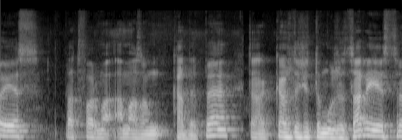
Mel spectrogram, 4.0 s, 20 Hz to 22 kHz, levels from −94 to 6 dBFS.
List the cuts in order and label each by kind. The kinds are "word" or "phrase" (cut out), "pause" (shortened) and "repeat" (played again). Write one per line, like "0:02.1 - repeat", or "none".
0:02.4 - pause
